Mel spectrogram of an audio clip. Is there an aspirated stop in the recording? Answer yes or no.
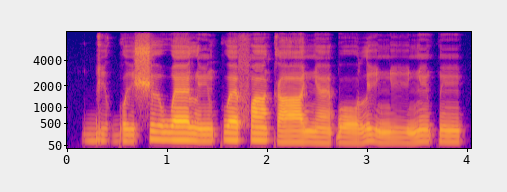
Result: no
